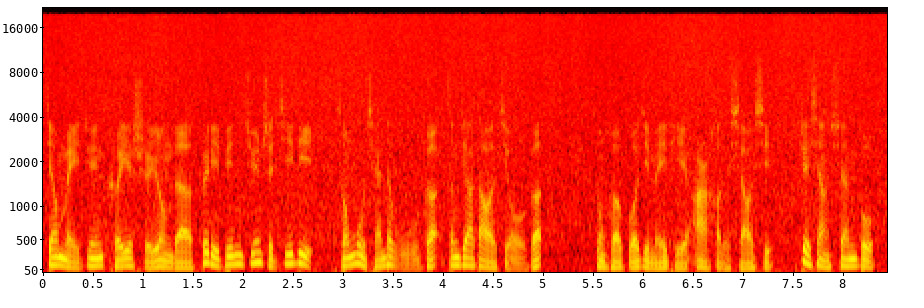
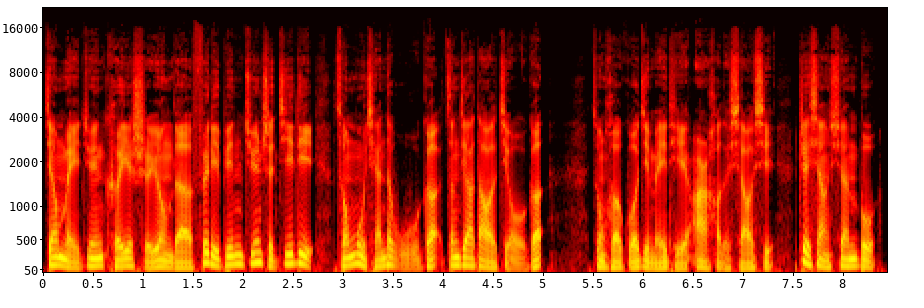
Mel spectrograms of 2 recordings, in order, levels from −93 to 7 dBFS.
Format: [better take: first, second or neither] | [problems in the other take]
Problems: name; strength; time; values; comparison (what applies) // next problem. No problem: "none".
second | hiss; loud; throughout; 5 dB below the speech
